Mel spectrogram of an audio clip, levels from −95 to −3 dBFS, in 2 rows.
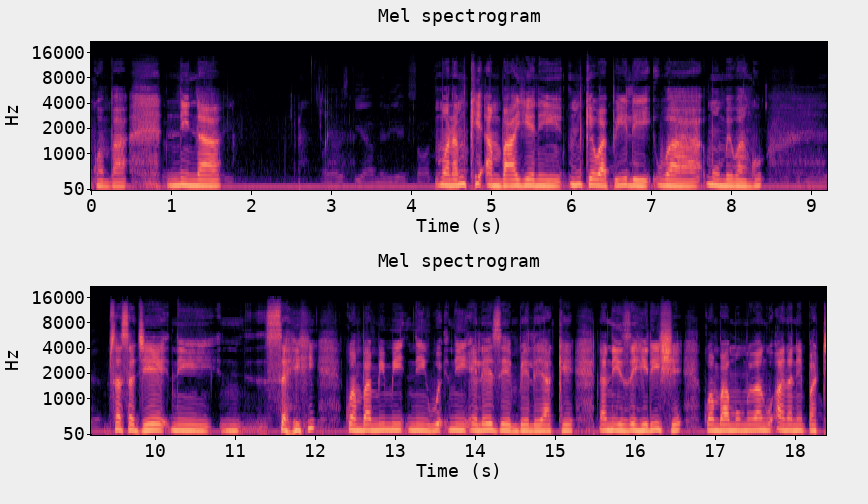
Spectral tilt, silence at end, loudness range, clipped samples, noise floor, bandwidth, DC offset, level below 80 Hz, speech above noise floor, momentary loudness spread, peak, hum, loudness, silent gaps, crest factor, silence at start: -5.5 dB/octave; 0.1 s; 5 LU; under 0.1%; -51 dBFS; 13.5 kHz; under 0.1%; -60 dBFS; 26 dB; 9 LU; -12 dBFS; none; -26 LUFS; none; 14 dB; 0 s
